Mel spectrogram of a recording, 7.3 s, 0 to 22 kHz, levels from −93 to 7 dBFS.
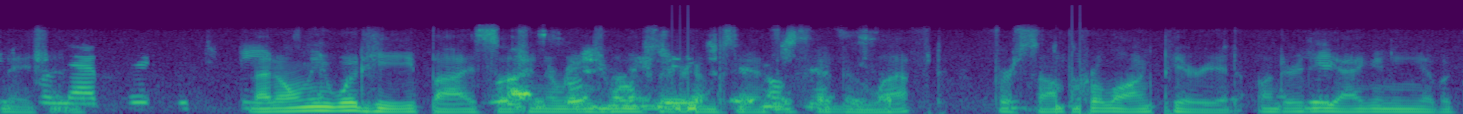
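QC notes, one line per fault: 0.0–0.88 s, 1.75–4.14 s and 5.09 s to the end, speech suppressed in double talk: the speech dips and breaks into pieces, mildly at first, then by as much as about 30 dB, and about 25 dB in the last stretch. The likely cause is an echo canceller ducking this talker while the far side also spoke.
2.52–4.94 s, echo leak: a second copy of the speech trails about 307 ms behind and is roughly as loud as the original. Loudspeaker echo probably got past the far end's echo canceller and returned down the line.
3.36–3.44 s and 5.28–5.4 s, chunks out of order: brief garbled, jumbled moments. A 40 ms piece of audio plays after material that should follow it, which fits one chunk arriving a step late, then one arriving two steps late.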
